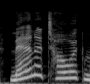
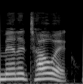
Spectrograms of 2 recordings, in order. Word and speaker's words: Manitowoc: How could I say Manitowoc when it's Manitowoc? – Greg sent us this Merriam-Webster pronouncer.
